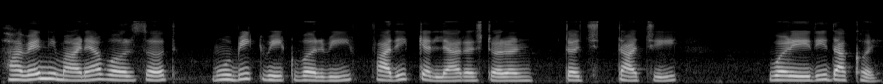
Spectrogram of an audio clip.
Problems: background sounds at intervals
